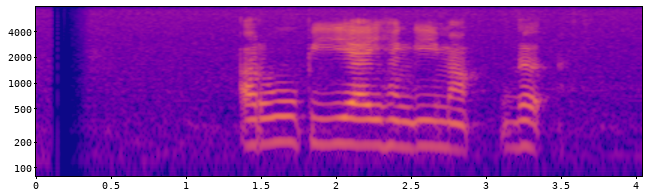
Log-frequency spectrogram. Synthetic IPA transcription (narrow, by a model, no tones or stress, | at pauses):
ɐ̰ɾuːpiːajɦɛŋɡiːmak̚d̪ə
